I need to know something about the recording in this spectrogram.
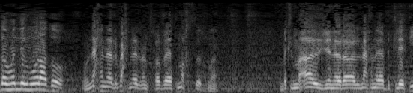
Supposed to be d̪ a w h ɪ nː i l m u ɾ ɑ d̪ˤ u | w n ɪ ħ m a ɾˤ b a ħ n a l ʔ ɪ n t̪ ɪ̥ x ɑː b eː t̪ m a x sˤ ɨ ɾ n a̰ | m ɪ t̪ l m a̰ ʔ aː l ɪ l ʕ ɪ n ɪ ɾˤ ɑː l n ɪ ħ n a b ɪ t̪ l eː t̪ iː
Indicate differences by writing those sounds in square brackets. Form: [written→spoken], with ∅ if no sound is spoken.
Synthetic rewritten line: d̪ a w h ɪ nː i l m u ɾ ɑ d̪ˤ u | w n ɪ ħ [m→n] a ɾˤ b a ħ n a l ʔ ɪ n t̪ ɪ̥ x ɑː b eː t̪ m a x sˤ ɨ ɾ n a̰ | m ɪ t̪ l m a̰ ʔ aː l ɪ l [ʕ→ʒ] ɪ n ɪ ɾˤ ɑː l n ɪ ħ n a b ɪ t̪ l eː t̪ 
